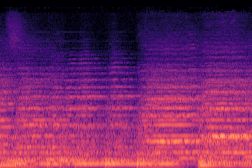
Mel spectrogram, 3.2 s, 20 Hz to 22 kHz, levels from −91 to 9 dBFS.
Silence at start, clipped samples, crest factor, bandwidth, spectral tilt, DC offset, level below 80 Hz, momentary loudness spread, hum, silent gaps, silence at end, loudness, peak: 0 s; under 0.1%; 14 dB; 10.5 kHz; -8 dB/octave; under 0.1%; -40 dBFS; 5 LU; none; none; 0 s; -18 LUFS; -4 dBFS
